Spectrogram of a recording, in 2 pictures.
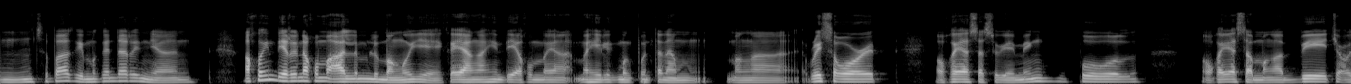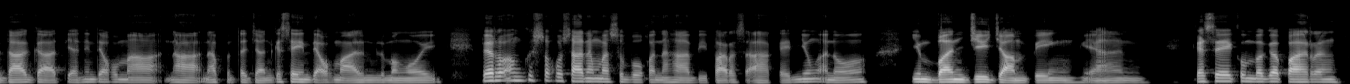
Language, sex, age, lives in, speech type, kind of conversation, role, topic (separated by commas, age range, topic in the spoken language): Filipino, male, 45-49, Philippines, conversation, unstructured, none, Anong hilig ang madalas mong gawin para maibsan ang stress?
